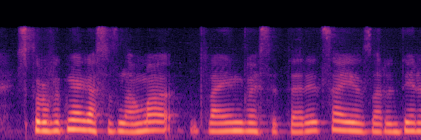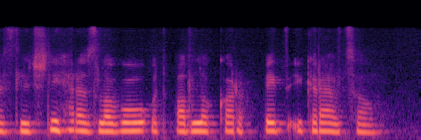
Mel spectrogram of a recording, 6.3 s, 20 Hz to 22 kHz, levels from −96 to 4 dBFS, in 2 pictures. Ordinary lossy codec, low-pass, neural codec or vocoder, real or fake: none; 10.8 kHz; codec, 24 kHz, 0.9 kbps, WavTokenizer, small release; fake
